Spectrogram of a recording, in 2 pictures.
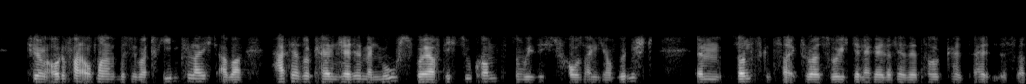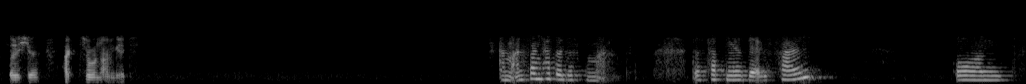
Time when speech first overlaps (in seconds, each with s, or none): none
